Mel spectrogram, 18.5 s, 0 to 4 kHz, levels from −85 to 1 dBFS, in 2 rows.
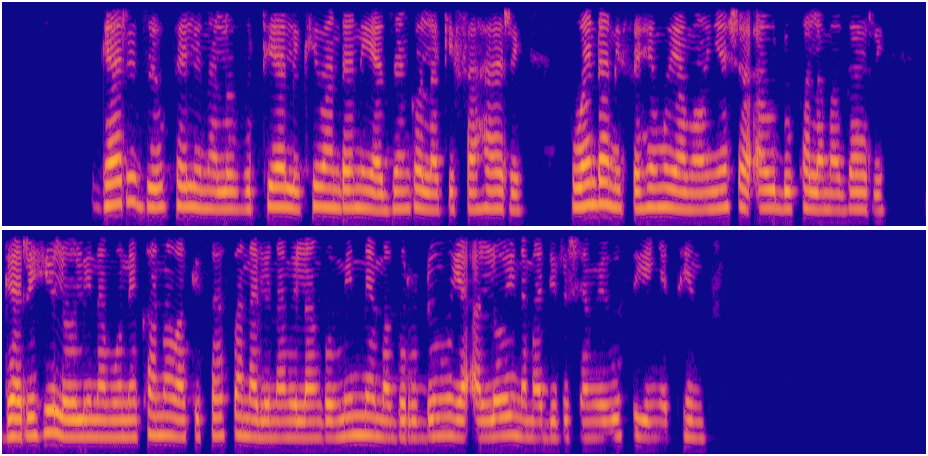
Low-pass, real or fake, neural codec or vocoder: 3.6 kHz; real; none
